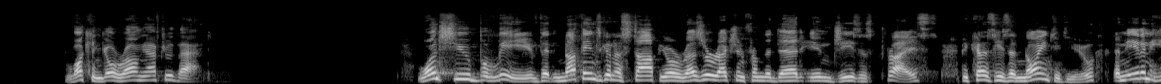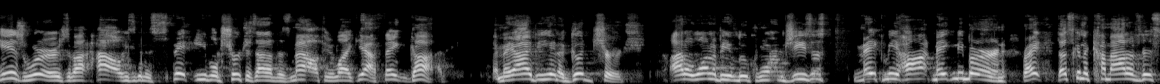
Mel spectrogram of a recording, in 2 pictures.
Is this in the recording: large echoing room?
yes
